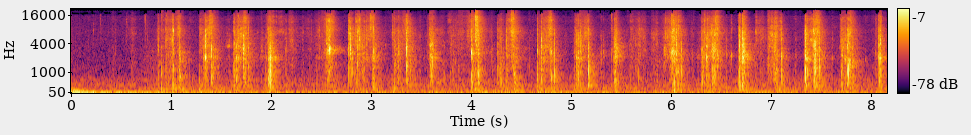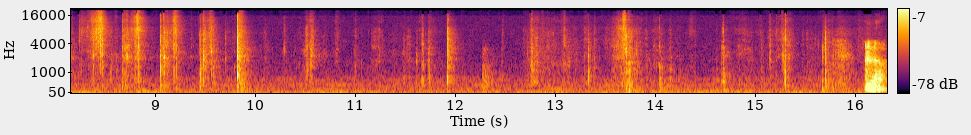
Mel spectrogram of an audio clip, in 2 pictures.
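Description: Tarot cards being shuffled by hand in quick, rapid bursts of crisp riffling and flicking, close and fairly quiet, continuing for a long stretch with short pauses.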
